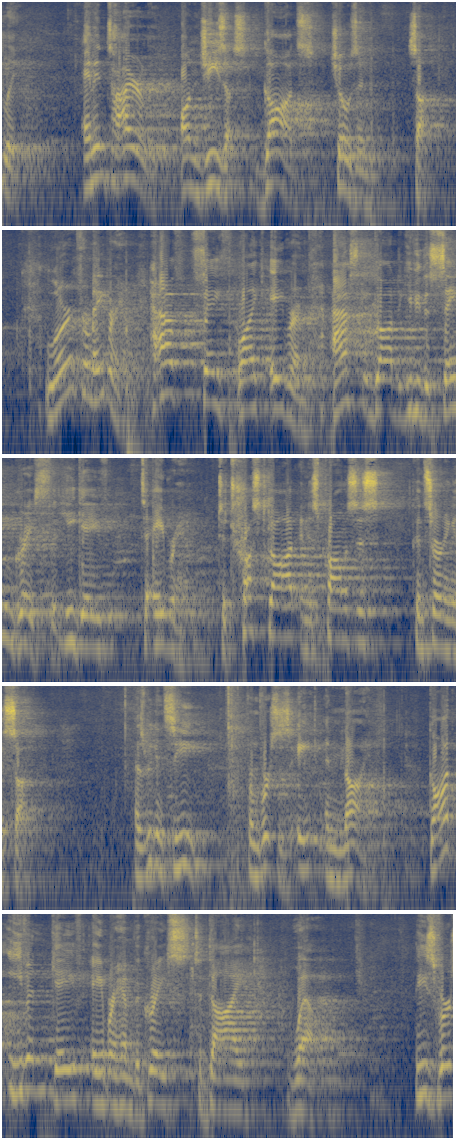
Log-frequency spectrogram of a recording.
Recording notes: at Arlington Baptist Church in Arlington, Virginia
